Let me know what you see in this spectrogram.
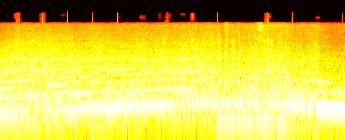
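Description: Rally car engine heard from inside the cabin at full stage speed, its pitch climbing steadily under load for about four seconds, then easing and falling away near the end as the driver comes off the throttle.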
